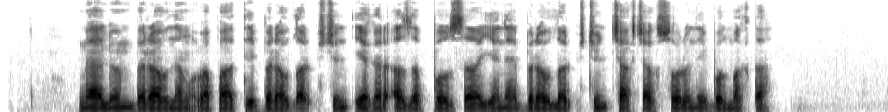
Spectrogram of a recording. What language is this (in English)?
Uyghur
